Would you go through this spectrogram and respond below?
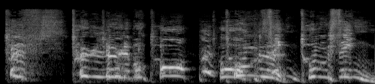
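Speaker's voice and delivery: very high screeched insults; screaming scolding. Acted. Father's thoughts scolding him for spoiling Christmas, screaming. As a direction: fire off each name as a strained shriek. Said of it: "kjefter og skriker de".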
